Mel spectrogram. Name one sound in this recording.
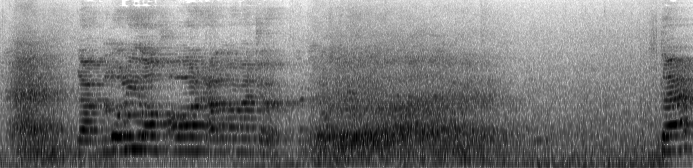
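A large group of young men and women recite together in unison, their voices echoing in a hall.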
